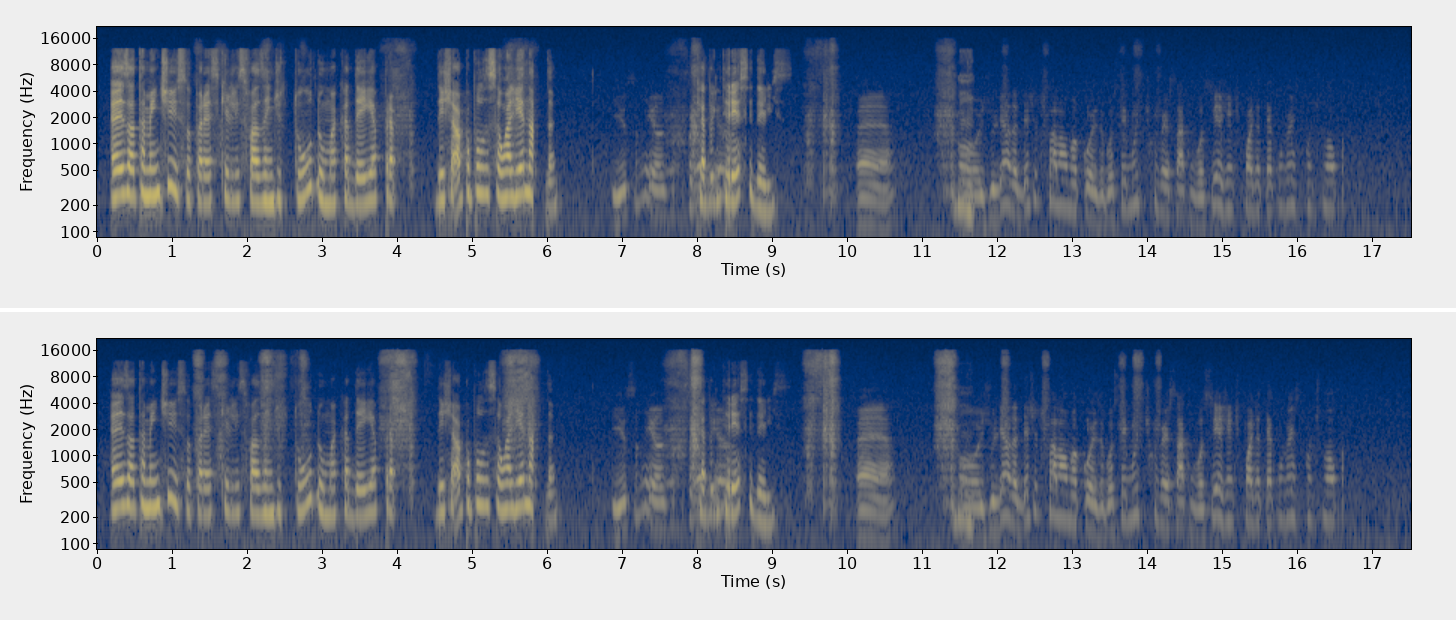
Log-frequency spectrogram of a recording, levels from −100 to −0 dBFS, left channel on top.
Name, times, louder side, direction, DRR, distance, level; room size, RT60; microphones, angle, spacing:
voice 1, 0.2-4.0 4.5-6.1 8.0-9.1 11.5-11.7, left 5 dB, 40° left, 0.3 m, -32 dB
sound 1, 1.3-1.8 2.2-2.8 3.7-4.3 5.4-5.9 7.6-8.1 9.4-9.9 11.2-11.5 12.1-12.2 12.6-12.7 13.2-13.3 13.6-14.2, right 10 dB, 65° right, 3.9 m, -46 dB
voice 2, 6.9-8.5 10.1-10.7 11.5-16.6, right 1 dB, 35° right, 3.2 m, -48 dB
head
